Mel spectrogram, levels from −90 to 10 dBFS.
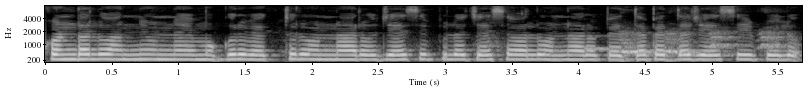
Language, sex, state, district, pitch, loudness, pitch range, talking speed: Telugu, female, Andhra Pradesh, Sri Satya Sai, 235 Hz, -16 LUFS, 230-245 Hz, 170 wpm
